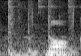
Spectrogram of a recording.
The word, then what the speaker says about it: knock: When K is with N in the beginning, it is silent.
